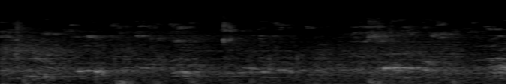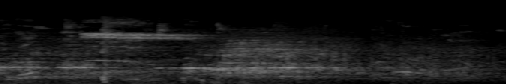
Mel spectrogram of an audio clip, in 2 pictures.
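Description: Basketball bouncing on a hardwood gym floor, a few separate bounces, with players' voices echoing in the large gym.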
